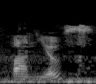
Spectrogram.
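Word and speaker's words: Baños: um BOS Ecuador um which also has an accent above the or not an TI above the N so it's pronounced uh BOS almost like there's an i or a y there um it is on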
